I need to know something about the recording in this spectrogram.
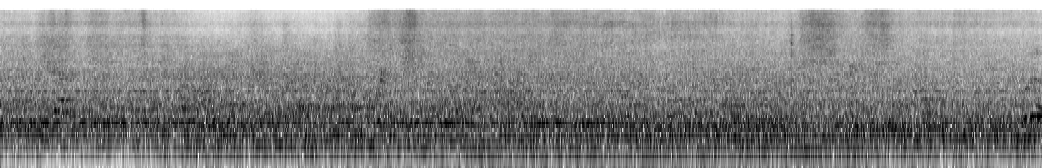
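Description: Steady loud rumble of a restaurant kitchen's wok station over a high gas flame, with a few brief clatters about four seconds in and again near the end.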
